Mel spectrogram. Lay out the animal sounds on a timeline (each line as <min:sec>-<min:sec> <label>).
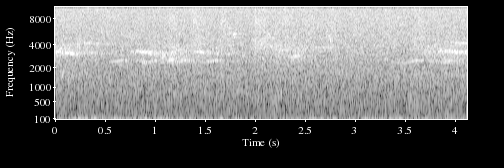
0:00.0-0:04.1 Blue Jay (Cyanocitta cristata)
0:00.0-0:04.1 Red-eyed Vireo (Vireo olivaceus)
0:00.4-0:01.8 Tufted Titmouse (Baeolophus bicolor)
0:03.4-0:04.1 Tufted Titmouse (Baeolophus bicolor)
